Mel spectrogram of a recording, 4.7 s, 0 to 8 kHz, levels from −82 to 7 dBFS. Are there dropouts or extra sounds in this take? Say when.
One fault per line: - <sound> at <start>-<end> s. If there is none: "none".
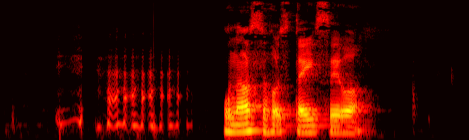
- laugh at 0.5-2.0 s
